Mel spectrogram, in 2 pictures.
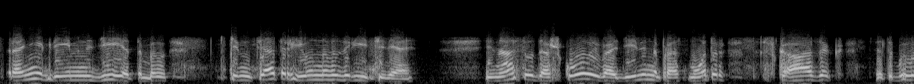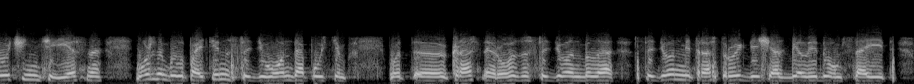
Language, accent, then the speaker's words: Russian; Moscow, Russia; я коренная москвичка, жила я Смоленская улица или Плющиха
